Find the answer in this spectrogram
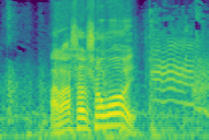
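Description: A cat-like meowing call, drawn out and falling in pitch at its end, followed by a fainter wavering tone, over background music.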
